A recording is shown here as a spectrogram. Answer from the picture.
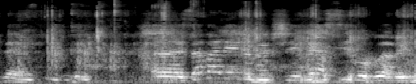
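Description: Voices from a television playing in the room: French-language programme talk.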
